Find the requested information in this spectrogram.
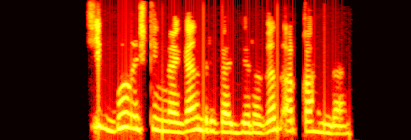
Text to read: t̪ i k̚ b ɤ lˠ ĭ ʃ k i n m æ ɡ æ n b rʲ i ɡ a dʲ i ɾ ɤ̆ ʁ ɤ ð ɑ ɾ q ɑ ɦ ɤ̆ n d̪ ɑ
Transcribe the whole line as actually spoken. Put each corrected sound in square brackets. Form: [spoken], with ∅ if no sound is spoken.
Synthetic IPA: t̪ i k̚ b ɤ lˠ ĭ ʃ k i n m æ ɡ æ n b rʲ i ɡ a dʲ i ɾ ɤ̆ ʁ ɤ ð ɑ ɾ q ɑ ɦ ɤ̆ n d̪ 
